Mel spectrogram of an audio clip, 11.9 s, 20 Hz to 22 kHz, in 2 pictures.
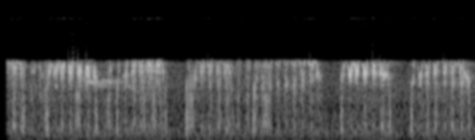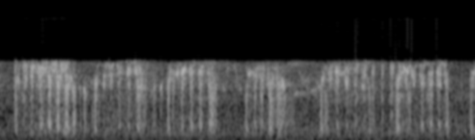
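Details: Black storks at a nest in Estonia on 6 June 2011, during nest exchange and feeding; harsh, rasping pulsed bursts about a second long, repeated in a rapid series with brief gaps between them.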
